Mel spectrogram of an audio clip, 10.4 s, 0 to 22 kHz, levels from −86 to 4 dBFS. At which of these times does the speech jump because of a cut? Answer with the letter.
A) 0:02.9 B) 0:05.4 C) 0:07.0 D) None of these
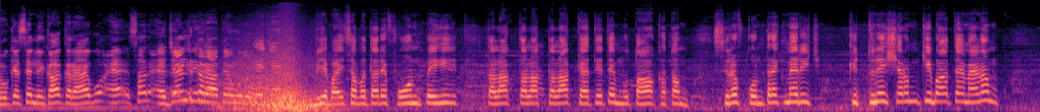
A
